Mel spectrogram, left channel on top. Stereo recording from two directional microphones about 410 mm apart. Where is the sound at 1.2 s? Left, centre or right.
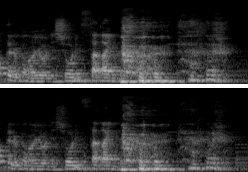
Left.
